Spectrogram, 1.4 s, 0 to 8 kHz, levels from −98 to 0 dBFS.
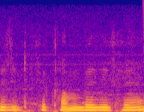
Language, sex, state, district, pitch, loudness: Hindi, female, Uttar Pradesh, Varanasi, 175 Hz, -15 LUFS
